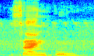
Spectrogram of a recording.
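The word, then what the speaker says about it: Tsangpo: इट is known by the name सैंगपो, और इसे सैंगपो नाम से जाना जाता है. यहाँ टी साइलेंट है.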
